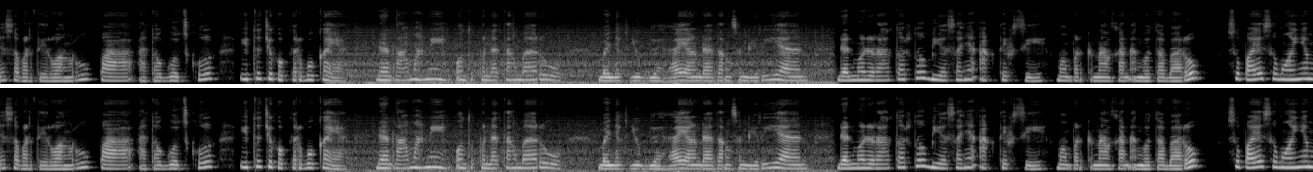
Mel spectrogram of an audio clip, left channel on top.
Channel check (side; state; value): both; normal; correlation 0.96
